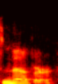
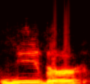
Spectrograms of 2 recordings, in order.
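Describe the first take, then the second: First: The first vowel is short. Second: The first vowel is long. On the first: The speaker calls it right. "it still is a short vowel sound" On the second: The speaker calls it wrong. "It's not never"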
